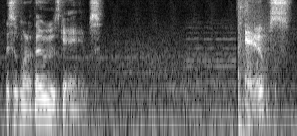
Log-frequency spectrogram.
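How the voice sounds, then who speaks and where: A man's voice: mid-range voice, steady tone, extremely slow, vocal fry, fairly bright tone, faint music behind. A man giving casual, chatty live commentary on a game speedrun, explaining as he goes. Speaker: gameplay commentator.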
